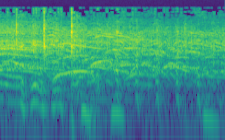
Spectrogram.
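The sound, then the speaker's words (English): A canned crowd cheering sound effect: a dense, loud wash of many voices shouting and calling together, holding steady for its whole short length without pause. “It's nice to have a robotic crowd”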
